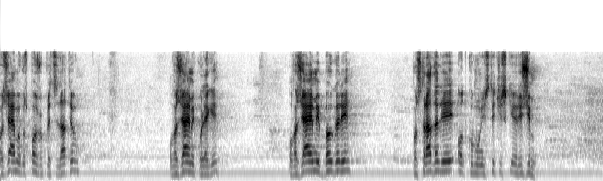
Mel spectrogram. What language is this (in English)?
Bulgarian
